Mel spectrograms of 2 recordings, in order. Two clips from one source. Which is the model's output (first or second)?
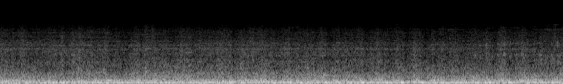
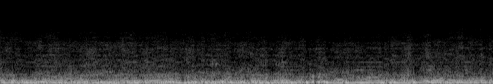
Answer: second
